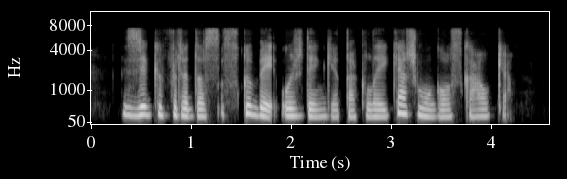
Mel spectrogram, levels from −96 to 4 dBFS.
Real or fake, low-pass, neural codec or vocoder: fake; 7.2 kHz; codec, 16 kHz, 4.8 kbps, FACodec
